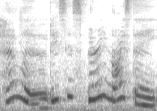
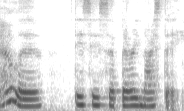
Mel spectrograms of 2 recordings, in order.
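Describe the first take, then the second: First: The voice is pitched high. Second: The voice is pitched low. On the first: The speaker calls it wrong. "it was exactly my voice in the past" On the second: The speaker calls it right. "By lowering the tone of my voice"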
